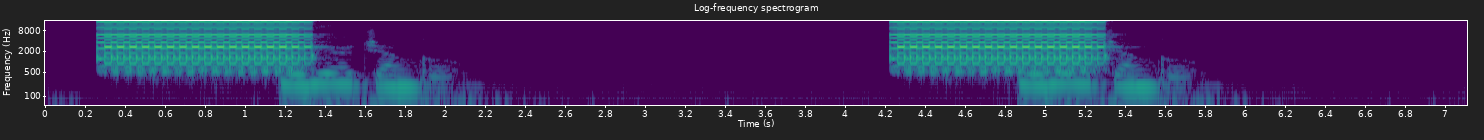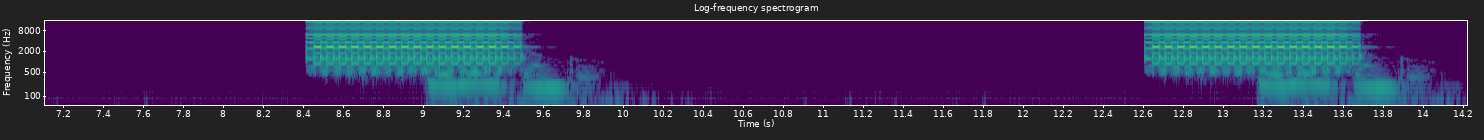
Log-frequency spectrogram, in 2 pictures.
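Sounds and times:
office phone ringing: 0:00.3 - 0:01.4, 0:04.2 - 0:05.4, 0:08.4 - 0:09.6, 0:12.6 - 0:13.8.

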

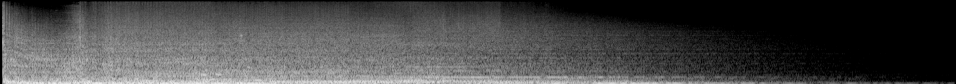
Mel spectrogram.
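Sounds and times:
horror tension thriller music: 0:00.0 - 0:07.4.

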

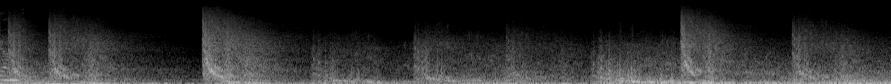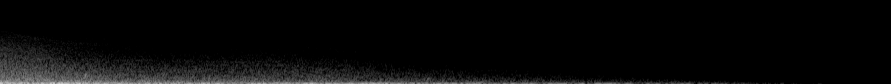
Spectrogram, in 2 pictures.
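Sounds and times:
missile cannonade ambience: 0:00.0 - 0:10.2.

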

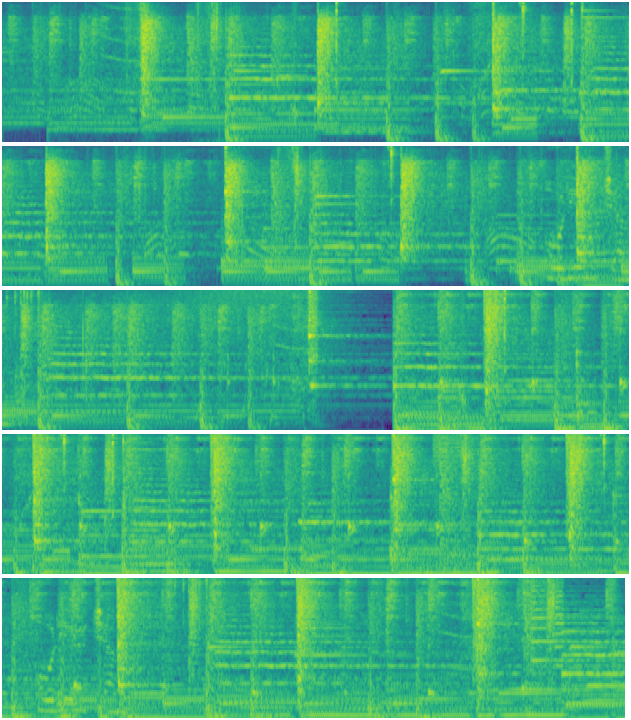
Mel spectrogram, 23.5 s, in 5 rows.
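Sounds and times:
warm lofi hip hop music: 0:00.0 - 0:23.4.

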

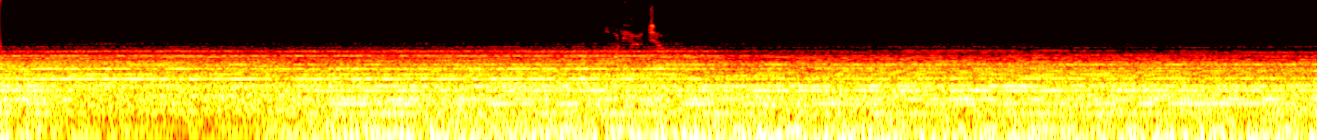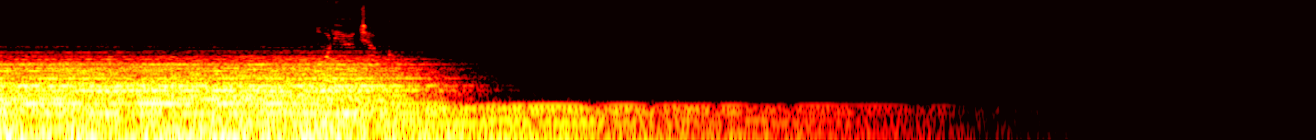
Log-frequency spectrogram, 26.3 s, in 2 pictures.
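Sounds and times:
drone: 0:00.0 - 0:18.0.

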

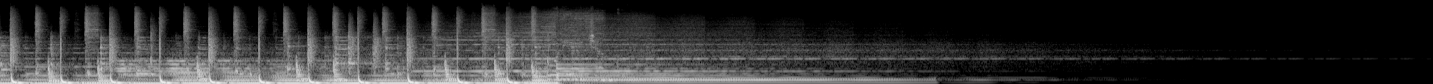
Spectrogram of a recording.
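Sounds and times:
warm lounge music: 0:00.0 - 0:10.6.

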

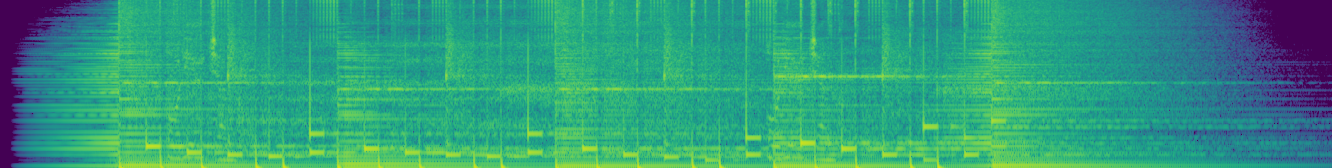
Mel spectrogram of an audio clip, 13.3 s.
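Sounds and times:
calm technology logo jingle: 0:01.2 - 0:10.3.

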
